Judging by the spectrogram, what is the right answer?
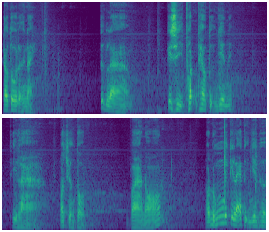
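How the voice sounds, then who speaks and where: Over light background noise, a man speaks at a fairly slow pace with long, frequent pauses, a dark, mellow tone, vocal fry and very wide pitch swings. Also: medium pitch for a man. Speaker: human potential researcher. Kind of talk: TV studio interview. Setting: studio. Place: studio.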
